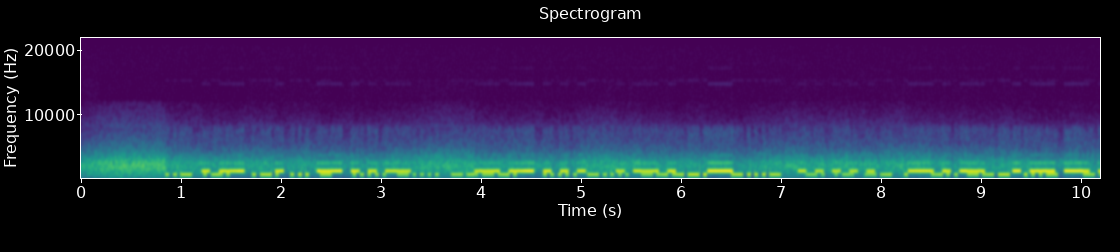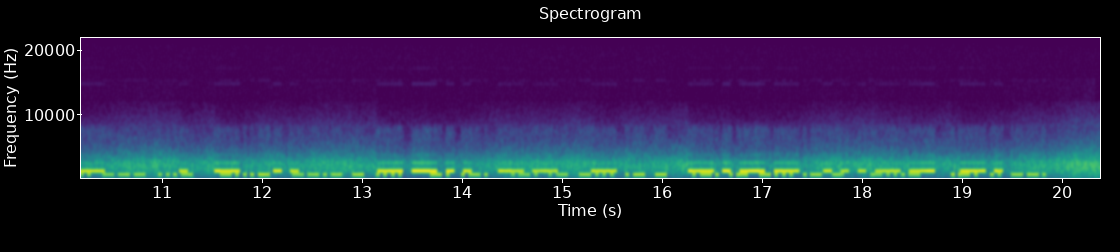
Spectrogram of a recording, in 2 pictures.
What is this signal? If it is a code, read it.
Morse code, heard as two keyed tones, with radio static. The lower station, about 32 wpm, 690 Hz: UR RST 569 569 <BT> NAME DOV DOV <BT> QTH NR RABAT RABAT <BT> RIG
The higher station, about 14 wpm, 1240 Hz: AEX 7RT 5KJ ETI ZMT Y3N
